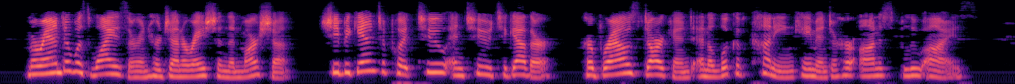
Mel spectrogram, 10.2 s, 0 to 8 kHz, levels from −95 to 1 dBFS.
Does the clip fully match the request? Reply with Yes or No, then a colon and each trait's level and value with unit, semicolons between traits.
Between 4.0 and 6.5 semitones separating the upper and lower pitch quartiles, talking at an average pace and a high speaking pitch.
Yes: wide, 5.4 semitones; average, 175 wpm; high, 220 Hz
